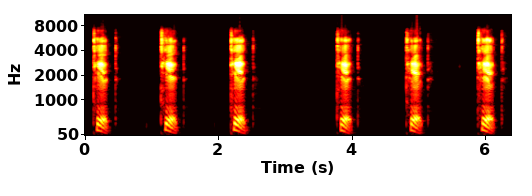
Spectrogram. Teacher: 근데 D 발음의 위치를 보면 지금 종성, 즉 끝소리의 위치에 있죠. 이럴 때는 성대 울림이 터지지 않고요. 성대 울림을 뺀 공기만 터지게 돼요. 그래서 T 발음보다 조금 더 약한 소리가 됩니다.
